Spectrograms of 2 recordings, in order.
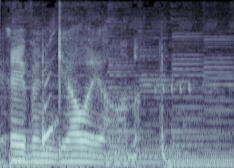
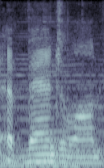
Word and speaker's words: Evangelion: Like learning how to say Evangelion. Yes. I was calling it Evangelon for the last I don't...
